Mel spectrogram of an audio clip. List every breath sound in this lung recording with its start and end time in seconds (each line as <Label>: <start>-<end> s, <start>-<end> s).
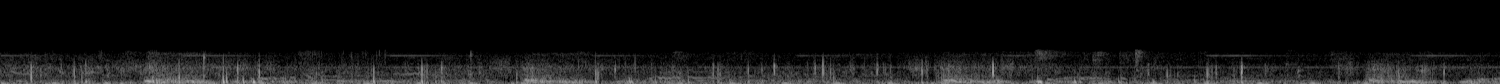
Inhalation: 1.35-2.10 s, 5.16-6.01 s, 9.33-10.06 s, 13.67-14.55 s
Exhalation: 2.18-5.04 s, 6.19-9.23 s, 10.28-13.47 s
Crackles: 2.18-5.04 s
